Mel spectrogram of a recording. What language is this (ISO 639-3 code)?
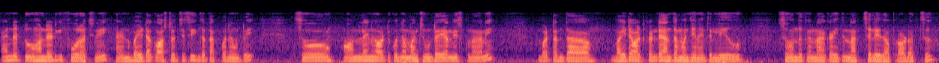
tel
